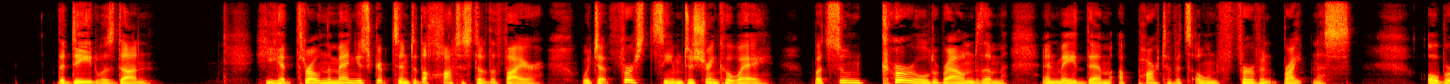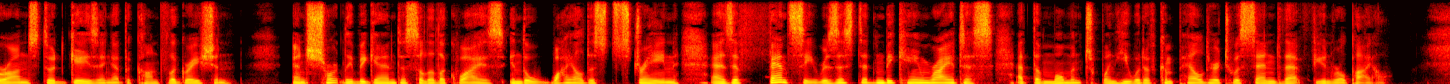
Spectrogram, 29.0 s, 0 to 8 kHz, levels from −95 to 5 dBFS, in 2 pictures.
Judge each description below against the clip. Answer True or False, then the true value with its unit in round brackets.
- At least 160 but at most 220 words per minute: False (150 wpm)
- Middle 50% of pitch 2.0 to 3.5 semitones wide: False (4.4 semitones)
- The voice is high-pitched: False (130 Hz)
